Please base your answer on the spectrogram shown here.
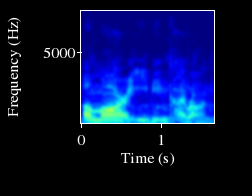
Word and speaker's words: Ammar ibn Khairan: I've been saying that name wrong this entire fucking time. Ignore what I said about Assad. It's Ammar ibn Khairan.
